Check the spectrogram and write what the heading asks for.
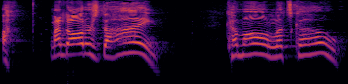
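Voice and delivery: high anxious plea from a frantic dad; Jairus pleading. Retold or imitated. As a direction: beg him to hurry, a desperate father. Jairus voiced in his panic.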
